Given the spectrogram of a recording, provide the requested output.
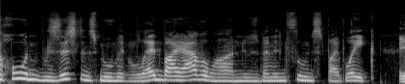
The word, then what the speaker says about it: Avalon: Avon is 2 syllables and Avalon is 3.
